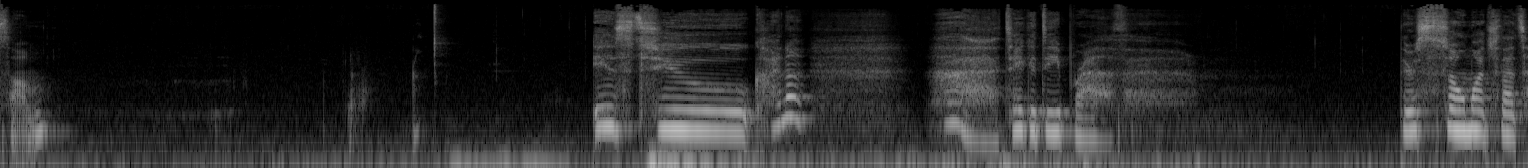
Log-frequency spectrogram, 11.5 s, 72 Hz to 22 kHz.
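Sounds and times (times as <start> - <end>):
speech: 0.0 - 0.5, 4.4 - 6.4, 7.0 - 8.6, 10.5 - 11.4
sipping and swallowing a drink of water: 1.2 - 4.0.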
